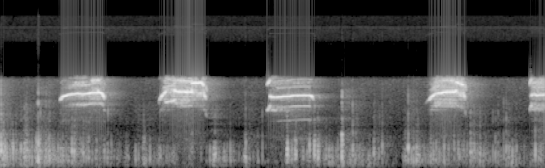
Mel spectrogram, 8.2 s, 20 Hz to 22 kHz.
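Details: At a Port Lincoln nest in South Australia, an eastern osprey calls on 28 October 2024 at 19:26. Five strained whistled notes come roughly every one and a half seconds over a constant low rumble of wind.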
